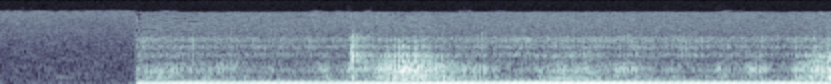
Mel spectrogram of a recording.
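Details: Bronchovesicular breath sounds in a teaching demonstration of lung auscultation.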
